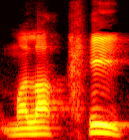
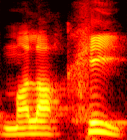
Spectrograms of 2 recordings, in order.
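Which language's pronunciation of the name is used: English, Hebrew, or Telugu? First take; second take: Hebrew; Hebrew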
